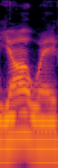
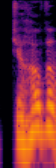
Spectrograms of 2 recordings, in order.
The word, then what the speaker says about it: Yahweh: Jehovah was popularized in early English translations of the Bible, such as the King James Version, but it is not the correct way to pronounce the divine name.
